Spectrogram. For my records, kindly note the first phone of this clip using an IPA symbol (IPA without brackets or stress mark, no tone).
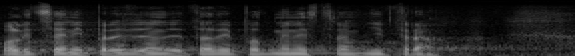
p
